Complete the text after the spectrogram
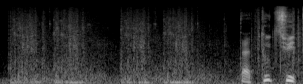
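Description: Rifle shots fire in short bursts.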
